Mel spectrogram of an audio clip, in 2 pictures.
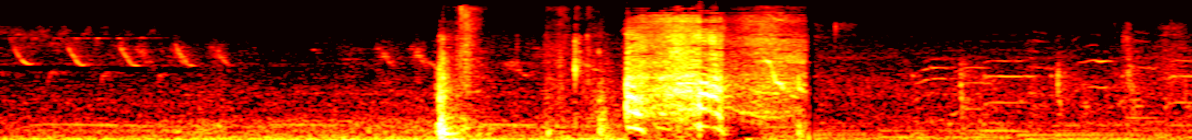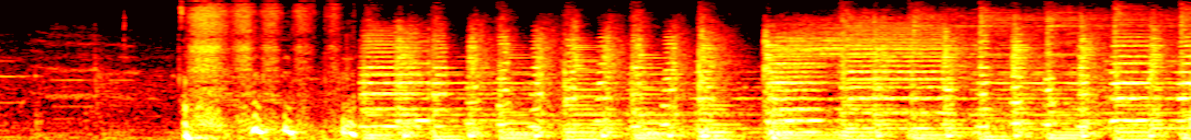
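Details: Quiet sparse music gives way to a loud rhythmic electronic beat with sharp effects; no animal voice is heard.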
